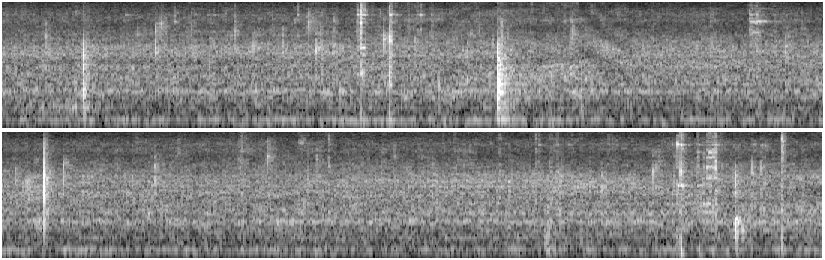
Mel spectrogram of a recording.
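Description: Sliced onions and green chillies sizzling in hot oil in a kadai: a steady sizzle with scattered sharp pops and crackles.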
